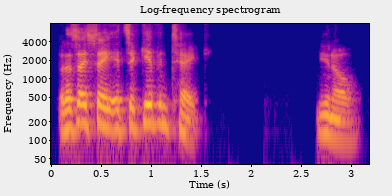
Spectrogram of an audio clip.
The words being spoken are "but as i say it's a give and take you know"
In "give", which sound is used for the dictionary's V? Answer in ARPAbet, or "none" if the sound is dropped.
V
